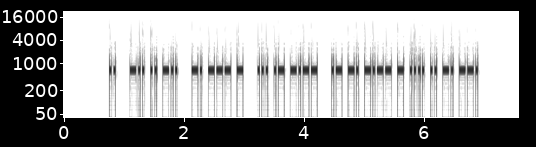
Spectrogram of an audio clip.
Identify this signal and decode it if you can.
Morse code, heard as a keyed tone, about 34 wpm, 700 Hz. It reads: I DID NOT SAY ANYTHING
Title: Sets of 5 Words Encore2 35wpm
